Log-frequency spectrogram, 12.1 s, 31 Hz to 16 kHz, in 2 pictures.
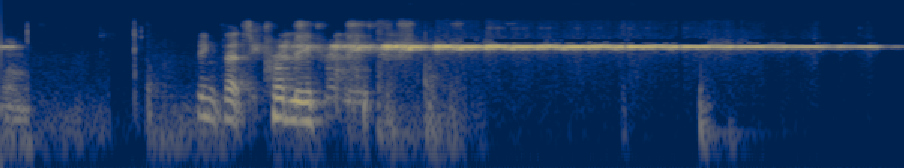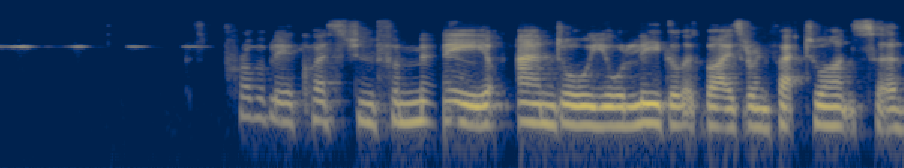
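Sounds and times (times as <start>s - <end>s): person speaking: 1.4s - 3.0s
high-pitched ringing tone: 1.9s - 7.5s.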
